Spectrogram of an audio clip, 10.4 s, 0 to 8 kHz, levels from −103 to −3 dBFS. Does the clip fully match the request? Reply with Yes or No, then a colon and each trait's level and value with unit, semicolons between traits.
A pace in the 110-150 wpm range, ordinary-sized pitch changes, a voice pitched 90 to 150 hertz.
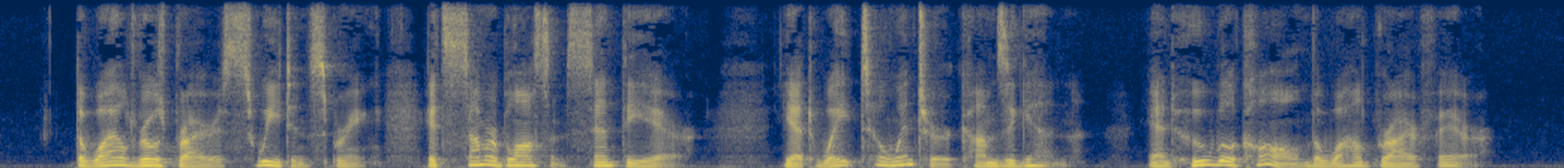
No: average, 160 wpm; average, 3.9 semitones; low, 135 Hz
